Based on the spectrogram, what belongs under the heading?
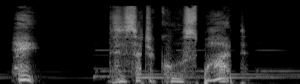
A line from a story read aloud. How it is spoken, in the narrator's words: I whispered, aware of the distant voices of my cousins counting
